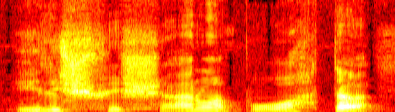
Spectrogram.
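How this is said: It is said as a question.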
